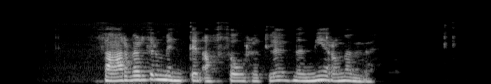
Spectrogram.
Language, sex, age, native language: Icelandic, female, 30-39, Icelandic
